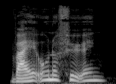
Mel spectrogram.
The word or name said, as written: vejunderføring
